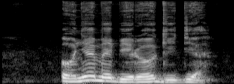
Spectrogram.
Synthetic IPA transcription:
o˦ɲe˦me˦bi˨ɾo˦ɡi˨di˦a˨

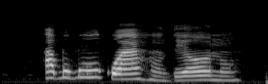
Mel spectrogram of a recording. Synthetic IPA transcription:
a˦k͡pʊ˦k͡pʊ˦kʷʊ˨a˦ɦʊ˨dɪ˨ɔ˦nʊ˦

